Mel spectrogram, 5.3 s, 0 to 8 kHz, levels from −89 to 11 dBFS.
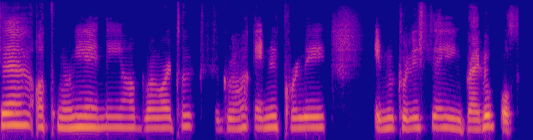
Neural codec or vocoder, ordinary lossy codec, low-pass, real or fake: codec, 16 kHz, 0.5 kbps, X-Codec, HuBERT features, trained on general audio; none; none; fake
